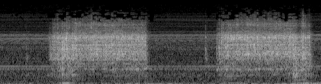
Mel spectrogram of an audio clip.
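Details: Old AT-power-supply PC with CD-ROM drive on first power-up: two short, even whirring motor runs about a second each as the tray ejects and returns smoothly; drive working normally.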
